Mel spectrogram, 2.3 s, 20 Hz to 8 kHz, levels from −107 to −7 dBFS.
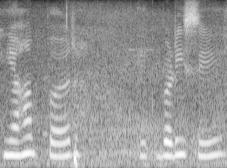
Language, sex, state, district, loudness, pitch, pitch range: Hindi, female, Himachal Pradesh, Shimla, -15 LUFS, 245 Hz, 240-265 Hz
